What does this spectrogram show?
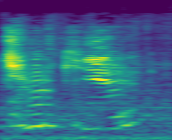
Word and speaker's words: Türkiye: So Türkiye is the name that we pronounce in Turkish.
